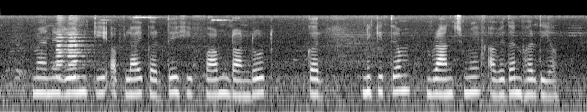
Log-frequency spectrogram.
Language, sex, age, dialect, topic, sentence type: Hindi, female, 18-24, Hindustani Malvi Khadi Boli, banking, statement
